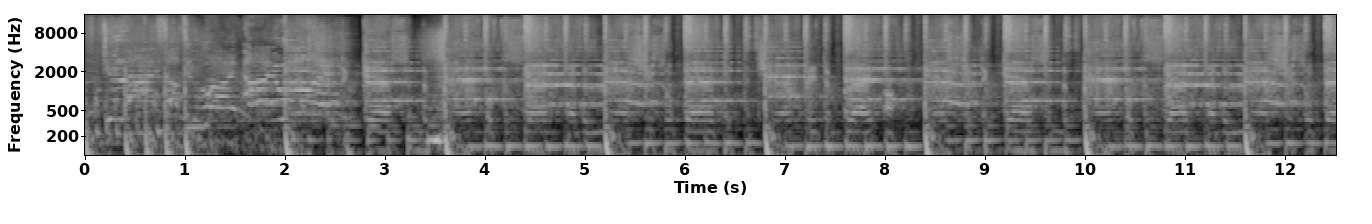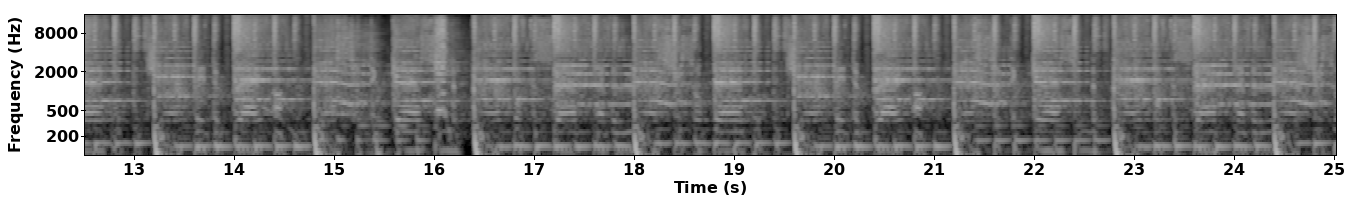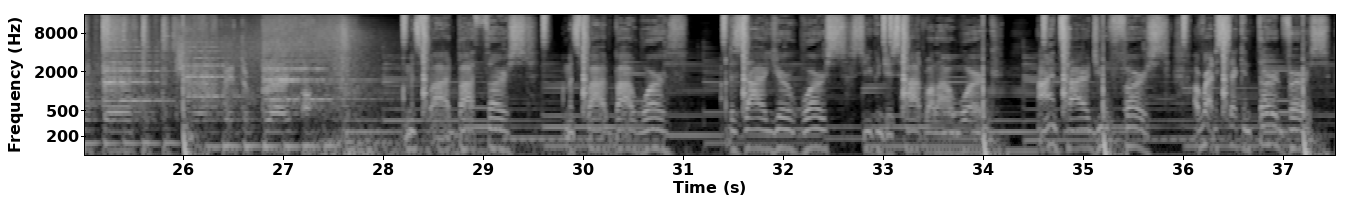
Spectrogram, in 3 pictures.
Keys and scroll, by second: 12.3 alt+F7, 34.8 ctrl+d.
